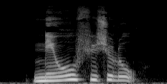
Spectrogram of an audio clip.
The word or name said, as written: NEUROFYSIOLOGER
